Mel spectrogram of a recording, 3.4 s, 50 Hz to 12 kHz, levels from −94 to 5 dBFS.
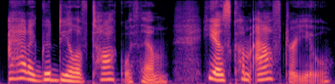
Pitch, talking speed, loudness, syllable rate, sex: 205 Hz, 250 wpm, -21 LUFS, 5.0 syllables/s, female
